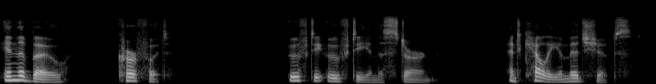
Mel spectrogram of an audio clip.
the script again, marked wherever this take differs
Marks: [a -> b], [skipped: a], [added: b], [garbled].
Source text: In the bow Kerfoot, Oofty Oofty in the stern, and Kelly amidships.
In the bow Kerfoot, Oofty Oofty in the stern, and Kelly amidships.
